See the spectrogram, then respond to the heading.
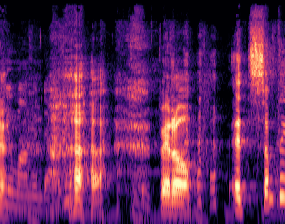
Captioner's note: laughs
